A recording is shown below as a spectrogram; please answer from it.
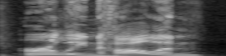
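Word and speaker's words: Erling Haaland: Erling Holland.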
